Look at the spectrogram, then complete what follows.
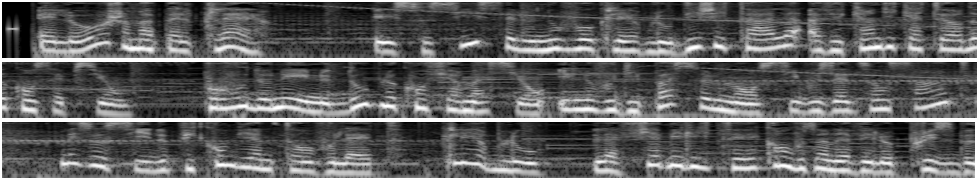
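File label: French, female, commercial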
